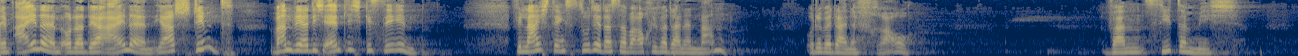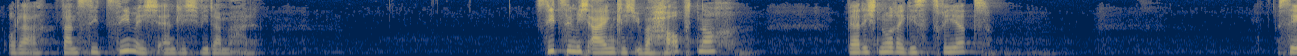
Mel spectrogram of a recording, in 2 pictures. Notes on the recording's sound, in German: Gottesdienst live aus der LIFE Church Wien.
